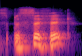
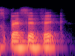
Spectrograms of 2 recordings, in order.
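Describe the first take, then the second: First: The opening s is a clear blown hiss. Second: The opening s sound is not clearly made. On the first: The speaker calls it right. "to blow the air a little bit from your mouth" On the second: The speaker calls it wrong. "not specific"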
